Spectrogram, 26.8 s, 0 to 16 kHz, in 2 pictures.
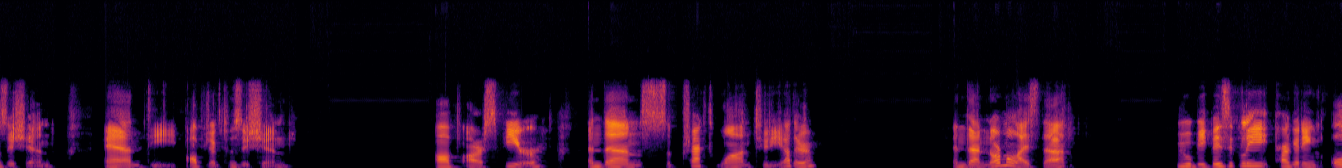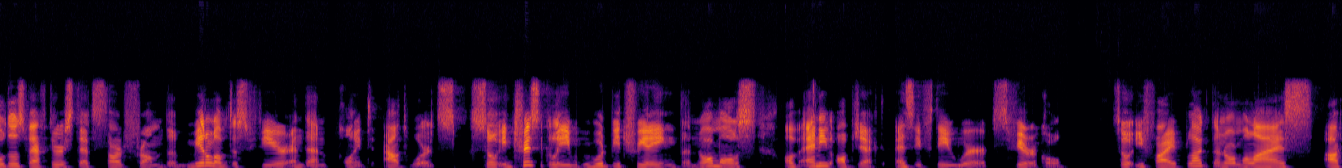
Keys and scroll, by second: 1.5-4.5 typing, 6.9-8.3 typing, 10.2-11.5 typing.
